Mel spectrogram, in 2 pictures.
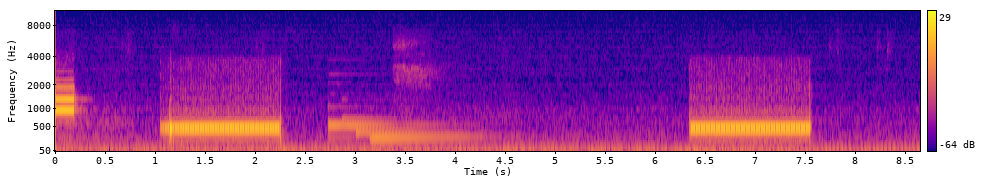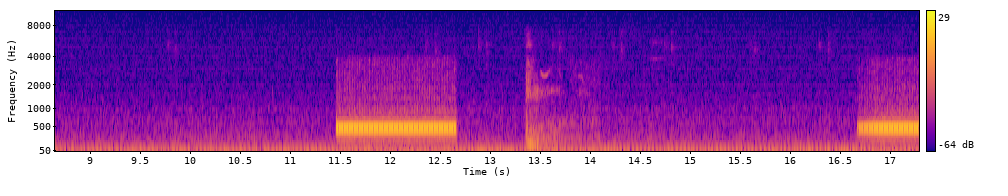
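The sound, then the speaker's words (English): Ringback tone on an outgoing telephone call: three steady tone bursts about five seconds apart, with a fourth beginning at the end, plus a short run of stepped dialing tones after the first, over quiet line hiss. “I just noticed it's ringing. Yeah, wow. It's ringing. It's actually ringing.”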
